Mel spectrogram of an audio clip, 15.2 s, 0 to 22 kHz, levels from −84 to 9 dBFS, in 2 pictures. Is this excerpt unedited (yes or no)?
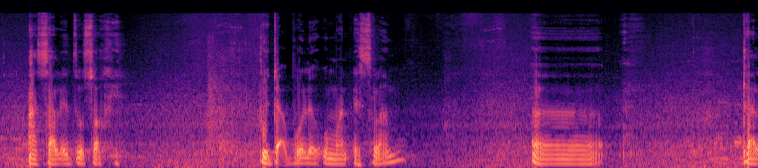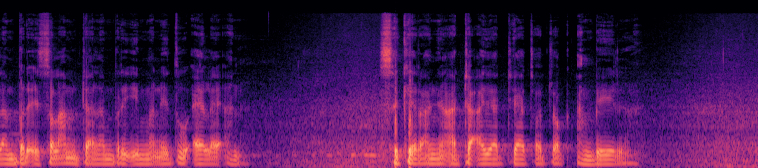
yes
